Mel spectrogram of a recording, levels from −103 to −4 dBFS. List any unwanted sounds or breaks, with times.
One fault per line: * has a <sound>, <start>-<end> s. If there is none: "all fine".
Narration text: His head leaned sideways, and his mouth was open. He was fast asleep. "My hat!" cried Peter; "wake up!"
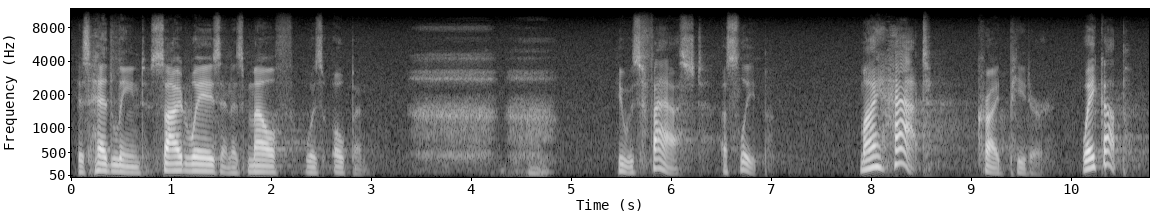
* has a breath, 3.4-4.9 s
